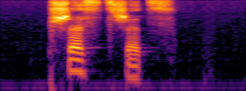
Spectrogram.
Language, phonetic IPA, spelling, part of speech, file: Polish, [ˈpʃɛsṭʃɛt͡s], przestrzec, verb, Pl-przestrzec.ogg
